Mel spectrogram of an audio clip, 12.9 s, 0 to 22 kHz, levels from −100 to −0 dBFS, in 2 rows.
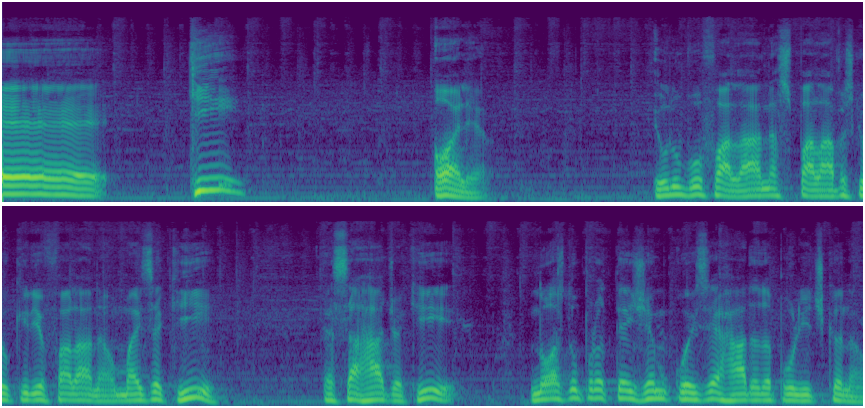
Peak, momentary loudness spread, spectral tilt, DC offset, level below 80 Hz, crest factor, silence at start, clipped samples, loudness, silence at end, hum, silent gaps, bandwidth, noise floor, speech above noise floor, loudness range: -10 dBFS; 9 LU; -7 dB/octave; under 0.1%; -64 dBFS; 18 dB; 0 s; under 0.1%; -28 LUFS; 0 s; none; none; 14 kHz; -59 dBFS; 32 dB; 3 LU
